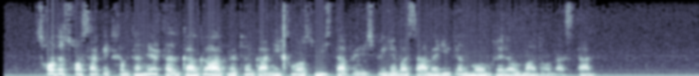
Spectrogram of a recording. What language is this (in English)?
Georgian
